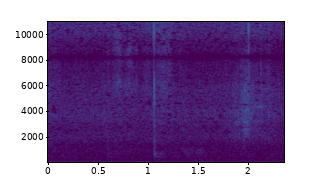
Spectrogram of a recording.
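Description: Near silence, with a few faint taps of a pen on a touchscreen as someone writes and points on it.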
